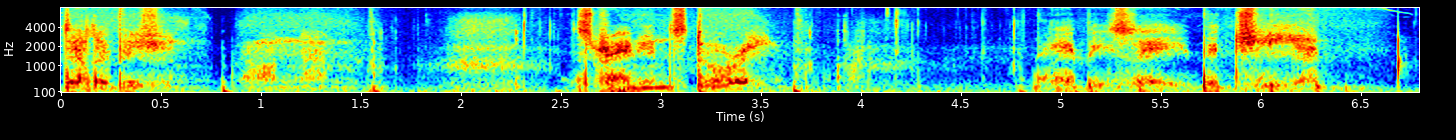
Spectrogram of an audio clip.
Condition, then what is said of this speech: Laryngectomy. Yeah, I mean, it's quiet because the larynx has been removed.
